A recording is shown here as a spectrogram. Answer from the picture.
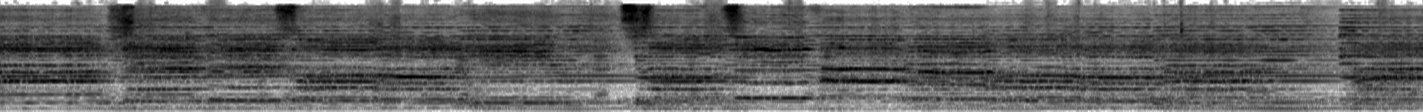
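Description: Choir singing a sacred hymn at the offertory of a Catholic Mass: long held notes in phrases, with brief breaks about six seconds in and near the end.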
